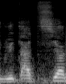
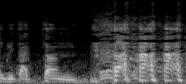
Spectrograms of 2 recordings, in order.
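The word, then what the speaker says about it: glutathion: Que le lot glutatan, que on dit glutation madame, glutation et non glutaton, vous souvenez ?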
